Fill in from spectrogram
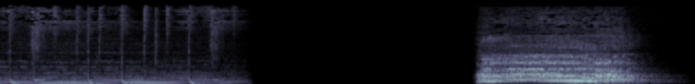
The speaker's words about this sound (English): Yeah, there you go. There's a lion.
